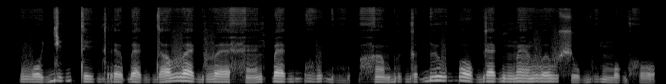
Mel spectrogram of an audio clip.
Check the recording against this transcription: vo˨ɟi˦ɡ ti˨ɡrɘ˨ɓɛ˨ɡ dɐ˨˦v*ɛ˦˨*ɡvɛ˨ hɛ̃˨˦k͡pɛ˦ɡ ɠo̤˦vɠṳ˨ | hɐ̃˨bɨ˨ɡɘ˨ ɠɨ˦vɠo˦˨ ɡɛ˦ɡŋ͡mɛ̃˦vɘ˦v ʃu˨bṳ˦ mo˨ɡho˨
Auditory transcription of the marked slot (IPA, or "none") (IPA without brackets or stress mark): ɛ˦˨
